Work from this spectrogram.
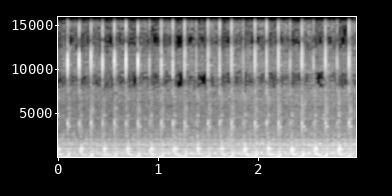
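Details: Club Car DS gas golf cart, sat about 10 years, fresh gas and carburetor bowl opened: small single-cylinder engine runs steadily with an even quick firing beat about two per second; firing indicates a bad RPM limiter.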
